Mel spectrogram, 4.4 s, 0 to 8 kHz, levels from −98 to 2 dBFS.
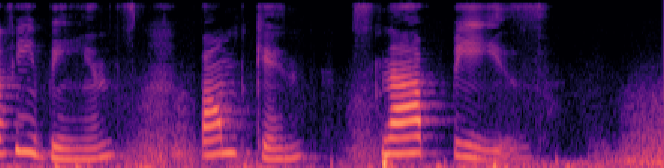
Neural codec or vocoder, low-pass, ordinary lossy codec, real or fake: none; 7.2 kHz; none; real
